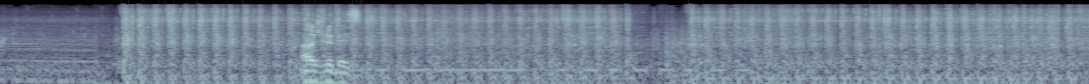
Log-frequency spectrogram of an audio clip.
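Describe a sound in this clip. A helicopter's rotor thumps rapidly and loudly overhead.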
